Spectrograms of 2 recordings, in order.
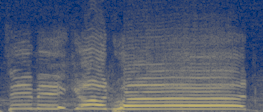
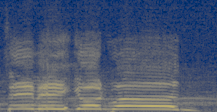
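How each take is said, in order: Both takes have the same delivery.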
